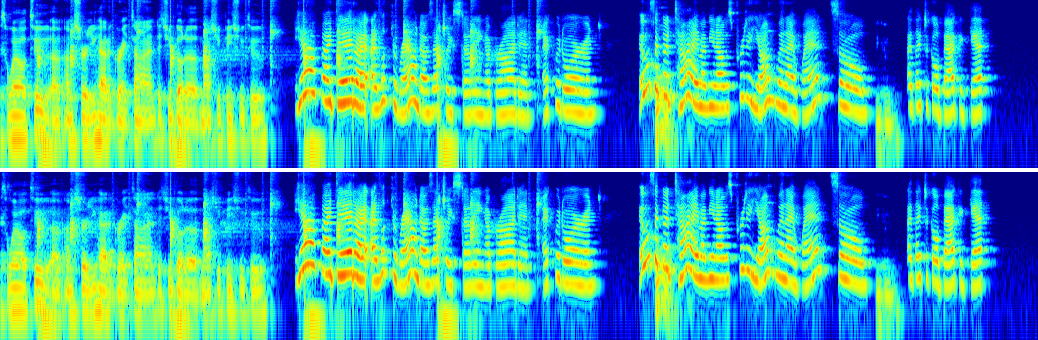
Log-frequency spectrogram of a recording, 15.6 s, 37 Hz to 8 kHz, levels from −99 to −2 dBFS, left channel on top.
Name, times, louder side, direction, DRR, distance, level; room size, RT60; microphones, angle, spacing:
voice 1, 0.0-4.0 9.8-10.1 13.1-13.4, left 2 dB, 55° left, 8 dB, 1.7 m, -35 dB
sound 1, 0.6-2.2 2.5-4.2 4.5-6.2 6.5-8.2, equal, 10° left, 2.7 m, -42 dB
voice 2, 4.4-9.0 9.6-13.0 13.6-14.7, right 1 dB, 10° right, 10 dB, 0.9 m, -30 dB
14.5 x 11.0 x 3.8 m, 0.34 s
head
